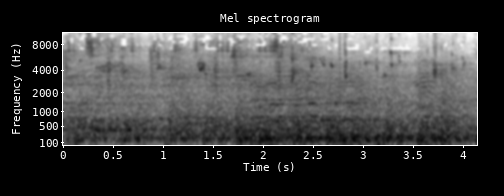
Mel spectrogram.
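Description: Live basketball game sound in an arena: a ball bouncing on the hardwood court over a steady crowd murmur.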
